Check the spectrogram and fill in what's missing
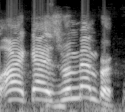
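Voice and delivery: put-on lightly done movie New York accent; Steve Martin New York accent. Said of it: "Steve Martin's awesome fake New York accent".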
